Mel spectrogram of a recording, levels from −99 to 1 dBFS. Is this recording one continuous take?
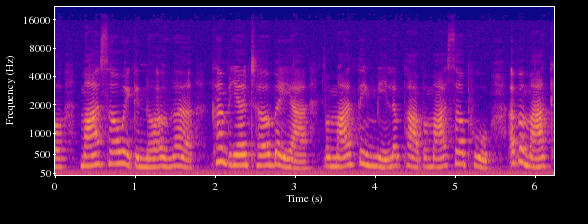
no; 1 cut; at 3.4 s

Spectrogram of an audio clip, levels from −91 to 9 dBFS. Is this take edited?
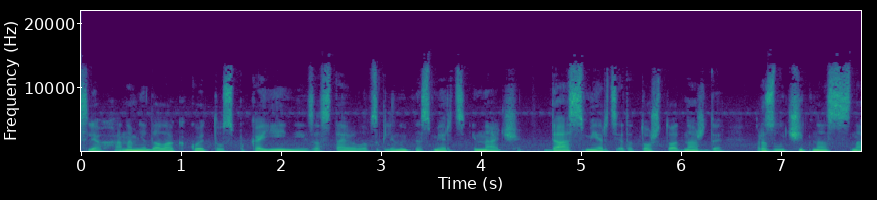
yes; 1 cut; at 4.5 s

